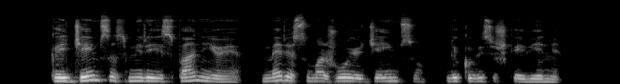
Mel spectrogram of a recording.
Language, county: Lithuanian, Klaipėda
